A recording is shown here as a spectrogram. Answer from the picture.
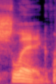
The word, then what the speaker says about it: Schlage: It's Schlage, rhymes with leg.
